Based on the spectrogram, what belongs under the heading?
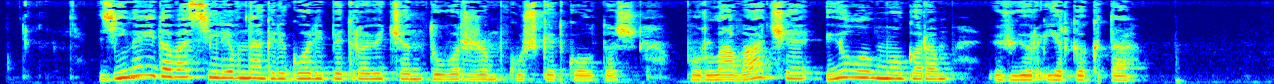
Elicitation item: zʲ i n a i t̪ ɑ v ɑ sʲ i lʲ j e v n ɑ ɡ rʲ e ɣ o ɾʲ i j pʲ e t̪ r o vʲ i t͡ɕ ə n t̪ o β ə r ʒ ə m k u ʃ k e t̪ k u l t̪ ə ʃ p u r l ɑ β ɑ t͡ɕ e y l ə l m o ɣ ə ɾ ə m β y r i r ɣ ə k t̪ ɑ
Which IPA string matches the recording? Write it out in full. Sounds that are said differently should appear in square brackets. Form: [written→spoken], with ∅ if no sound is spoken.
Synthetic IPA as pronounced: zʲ i n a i [t̪→d̪] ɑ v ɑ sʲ i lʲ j e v n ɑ ɡ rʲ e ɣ o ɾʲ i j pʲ e t̪ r o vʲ i t͡ɕ ə n t̪ [o→u] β ə r ʒ ə m k u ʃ k e t̪ k [u→o] l t̪ ə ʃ p u r l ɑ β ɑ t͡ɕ e y l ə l m o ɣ ə ɾ ə m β y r i r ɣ ə k t̪ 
